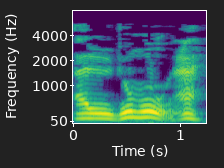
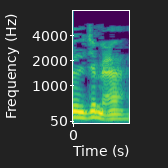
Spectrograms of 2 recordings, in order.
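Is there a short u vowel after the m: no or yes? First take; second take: yes; no. First: The m is followed by a short u vowel. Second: The m is followed by no vowel. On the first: This is the form used when reciting the Quran. The speaker calls it right. "الضمة على الميم" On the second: This is the everyday spoken form. The speaker calls it wrong. "لا تقول الجمعة"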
